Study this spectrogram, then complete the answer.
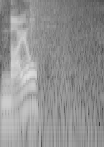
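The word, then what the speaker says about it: Niall: the blastus blade is pronounced Nile I don't care what it's pronounced I'm going to pronounce it phonetically until the game tells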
